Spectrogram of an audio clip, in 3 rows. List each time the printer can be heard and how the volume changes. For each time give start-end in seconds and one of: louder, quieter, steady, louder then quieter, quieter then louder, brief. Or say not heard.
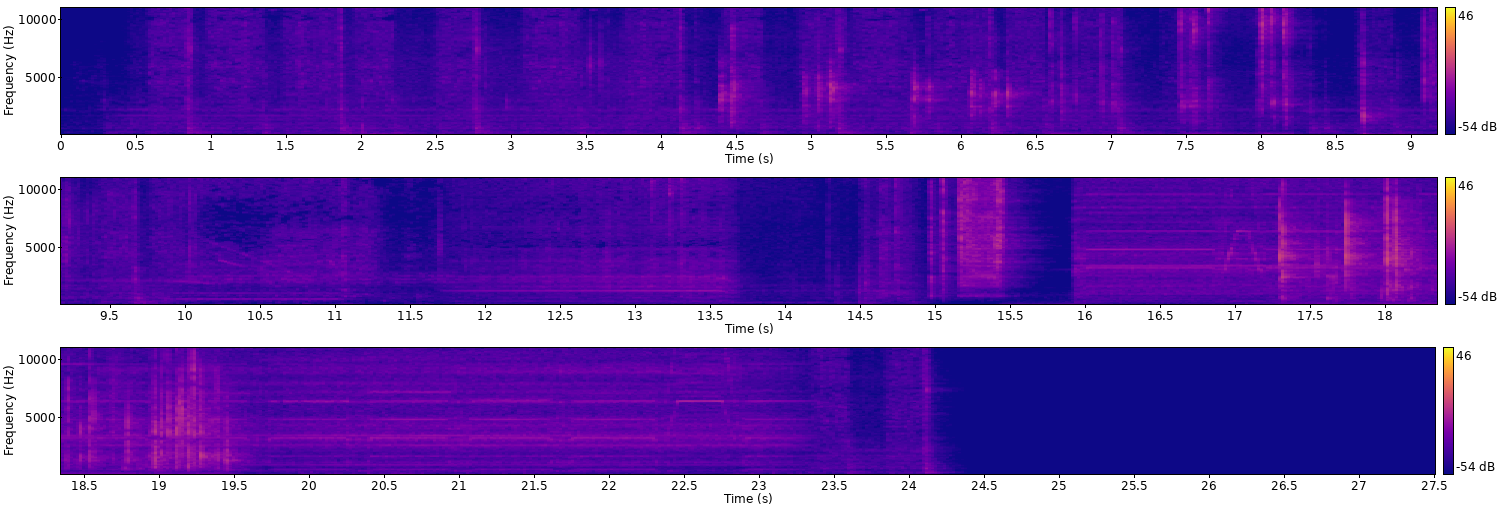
0.0-24.2 steady.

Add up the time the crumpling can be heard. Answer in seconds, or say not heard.
3 s.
